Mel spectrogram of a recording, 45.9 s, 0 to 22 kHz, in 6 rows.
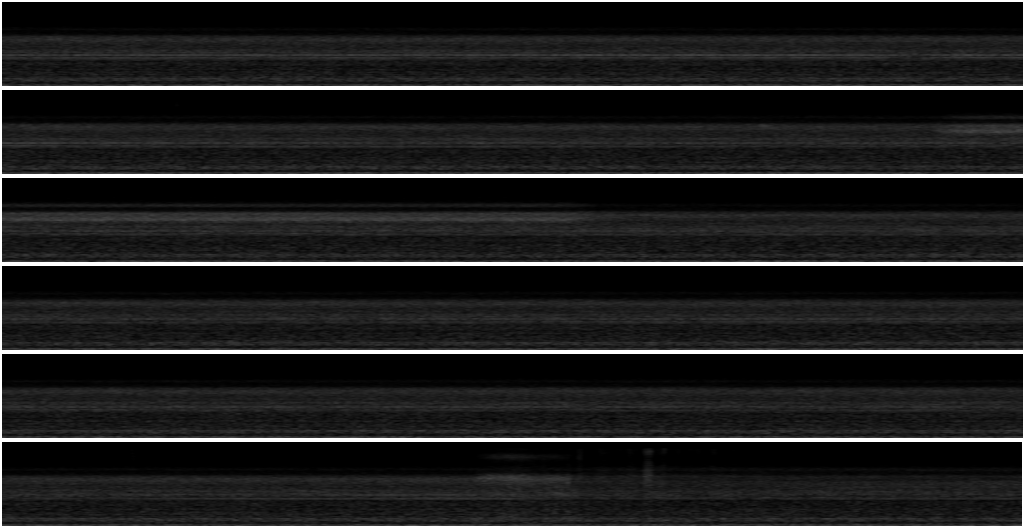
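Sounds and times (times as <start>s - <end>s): steady background hiss: 0.0s - 45.9s
bright high hiss: 14.6s - 19.8s, 41.8s - 43.8s.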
